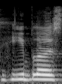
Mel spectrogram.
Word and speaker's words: Heblos: His name is Heblos. The H is silent.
